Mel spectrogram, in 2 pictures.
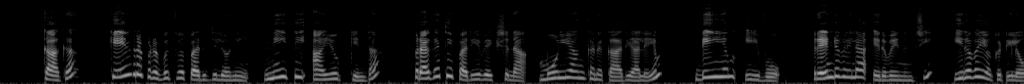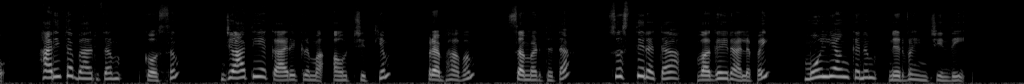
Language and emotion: Telugu, neutral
